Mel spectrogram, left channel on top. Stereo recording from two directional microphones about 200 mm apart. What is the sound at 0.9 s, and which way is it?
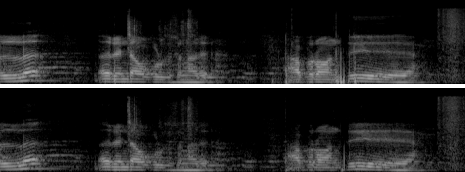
A man's voice, centre (ahead or behind).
